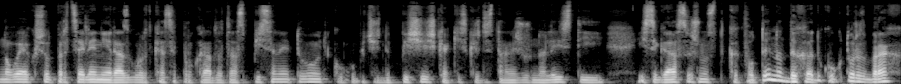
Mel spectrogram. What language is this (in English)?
Bulgarian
